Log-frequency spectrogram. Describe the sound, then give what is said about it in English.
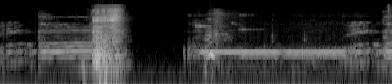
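A voice imitates a doorbell ding-dong: a short sung note, a brief breathy burst, then after a pause a long, steady held tone. “So every time we hear a doorbell, we just do that.”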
